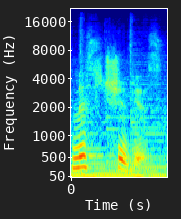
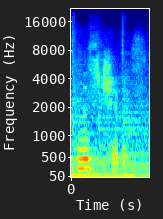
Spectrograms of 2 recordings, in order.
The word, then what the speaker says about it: mischievous: We use it very commonly on a day-to-day basis and we normally say mischievous. However, it is not mischievous, it is mischievous.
